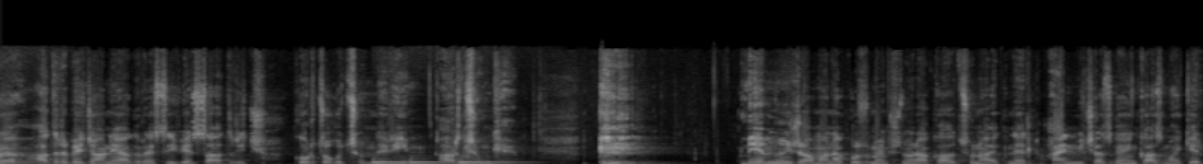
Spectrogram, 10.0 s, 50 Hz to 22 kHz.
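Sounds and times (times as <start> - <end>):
man speaking: 3.0 - 4.5
man clearing throat: 5.0 - 5.4.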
